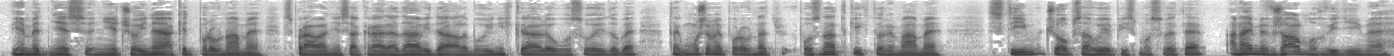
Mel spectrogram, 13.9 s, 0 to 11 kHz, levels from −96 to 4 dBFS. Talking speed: 145 wpm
